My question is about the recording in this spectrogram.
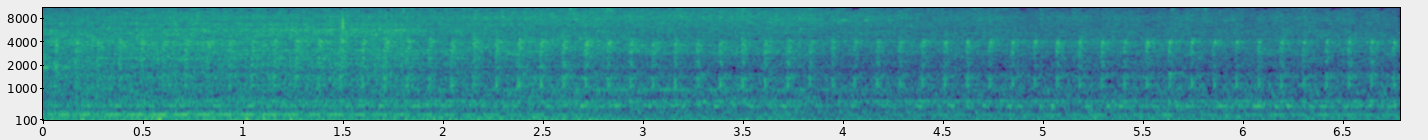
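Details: Skoda Rapid 1.6 CFNA engine just after start, knock has gotten worse; steady idle with light regular metallic tapping about four per second; engine knock on startup.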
